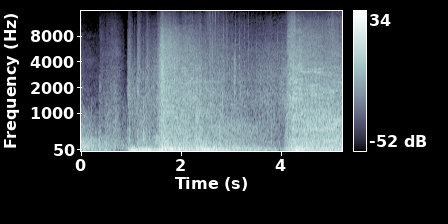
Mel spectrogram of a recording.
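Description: A fiery explosion bursts with a loud roar.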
